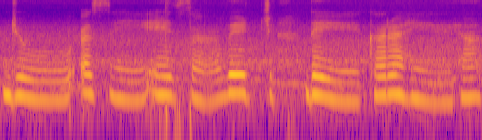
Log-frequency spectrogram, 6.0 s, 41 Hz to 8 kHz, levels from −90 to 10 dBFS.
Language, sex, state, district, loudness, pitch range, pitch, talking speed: Punjabi, female, Punjab, Kapurthala, -16 LUFS, 190-230 Hz, 210 Hz, 70 wpm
